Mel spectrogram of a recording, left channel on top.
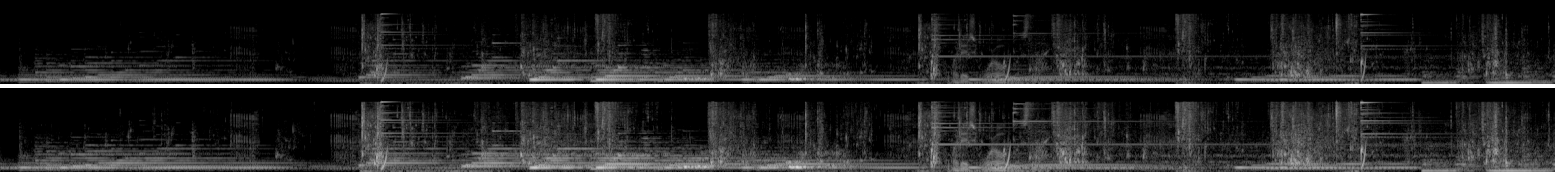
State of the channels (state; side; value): quieter; left; 7.3 dB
